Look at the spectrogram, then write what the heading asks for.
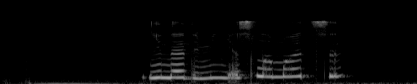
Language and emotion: Russian, sad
